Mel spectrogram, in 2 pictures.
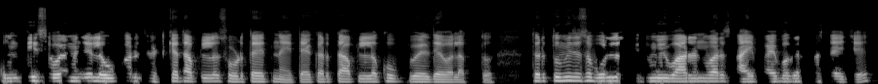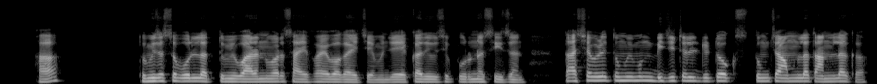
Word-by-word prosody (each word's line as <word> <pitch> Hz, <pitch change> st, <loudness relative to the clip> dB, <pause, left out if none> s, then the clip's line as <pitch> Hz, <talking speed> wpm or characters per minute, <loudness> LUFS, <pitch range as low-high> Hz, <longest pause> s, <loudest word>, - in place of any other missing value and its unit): कोणती 150 Hz, +4 st, +1 dB
सवय 160 Hz, -1 st, +2 dB
म्हणजे 160 Hz, +1 st, +2 dB
लवकर 155 Hz, +2 st, +4 dB
झटक्यात 150 Hz, +1 st, 0 dB
आपल्याला 145 Hz, 0 st, +4 dB
सोडता 135 Hz, -1 st, 0 dB
येत 130 Hz, 0 st, +2 dB
नाही, 115 Hz, -5 st, -1 dB
त्याकरता 125 Hz, +2 st, +1 dB
आपल्याला 130 Hz, +1 st, +2 dB
खूप 135 Hz, -3 st, -4 dB
वेळ 125 Hz, -2 st, +2 dB
द्यावा 115 Hz, -2 st, +2 dB
लागतो. 105 Hz, -1 st, -6 dB, 0.4 s
तर 160 Hz, 0 st, +4 dB
तुम्ही 175 Hz, +1 st, +4 dB
जसं 170 Hz, 0 st, +2 dB
बोललात, 160 Hz, +1 st, +3 dB
की -, -, -15 dB
तुम्ही 150 Hz, 0 st, +3 dB
वारंवार 145 Hz, 0 st, +5 dB
साय-फाय 130 Hz, 0 st, +1 dB
बघत 135 Hz, 0 st, -2 dB
बसायचे, 125 Hz, -2 st, -3 dB, 0.5 s
हां. 125 Hz, +6 st, 0 dB, 0.8 s
तुम्ही 150 Hz, +2 st, +1 dB
जसं 155 Hz, +1 st, -2 dB
बोललात 150 Hz, -2 st, +1 dB
तुम्ही 135 Hz, 0 st, -2 dB
वारंवार 130 Hz, +1 st, +1 dB
साय-फाय 125 Hz, 0 st, -1 dB
बघायचे, 115 Hz, -2 st, -2 dB
म्हणजे 110 Hz, +1 st, -2 dB
एका 120 Hz, +3 st, -1 dB
दिवशी 120 Hz, +1 st, -4 dB
पूर्ण 120 Hz, 0 st, -4 dB
सीझन. 115 Hz, -2 st, -5 dB, 0.4 s
तर -, -, -1 dB
अशावेळी 180 Hz, +3 st, 0 dB
तुम्ही 180 Hz, 0 st, -2 dB
मग 180 Hz, -1 st, -3 dB
डिजिटल 170 Hz, +1 st, -2 dB
डिटॉक्सची 160 Hz, +1 st, -4 dB
तुमच्या 155 Hz, 0 st, 0 dB
अंमलात 150 Hz, 0 st, -1 dB
आणला 140 Hz, +1 st, +1 dB
का? 110 Hz, 0 st, -11 dB
140 Hz, 165 wpm, -23 LUFS, 125-155 Hz, 0.8 s, वारंवार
